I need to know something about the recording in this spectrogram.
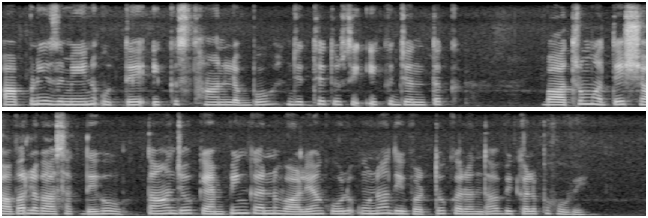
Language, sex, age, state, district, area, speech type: Punjabi, female, 30-45, Punjab, Hoshiarpur, rural, read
